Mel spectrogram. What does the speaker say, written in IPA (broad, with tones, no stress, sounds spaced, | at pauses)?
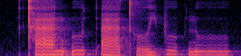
kʰ aː˧ n ʔ uː˧ t̚ ʔ aː˩ t̪ʰ oː˩˧ j p uː˥˨ k̚ n uː˧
